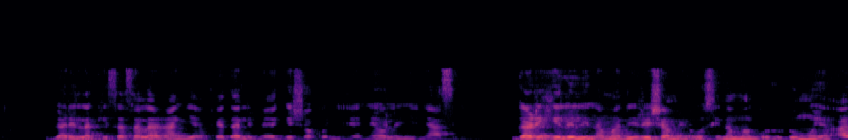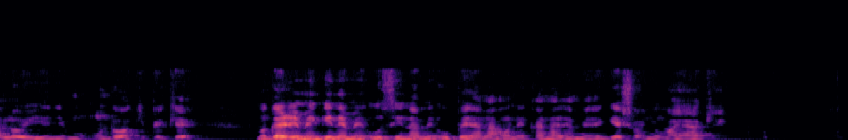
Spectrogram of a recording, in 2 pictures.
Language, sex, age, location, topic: Swahili, male, 25-35, Nairobi, finance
